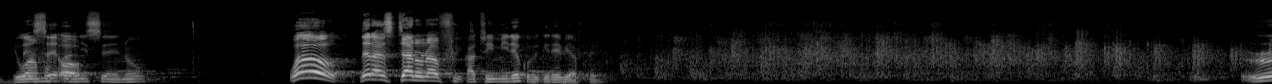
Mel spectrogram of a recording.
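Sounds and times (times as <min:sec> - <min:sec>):
speech: 0:00.1 - 0:01.6, 0:02.9 - 0:06.1, 0:12.5 - 0:12.7
crowd clapping: 0:06.0 - 0:12.7.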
